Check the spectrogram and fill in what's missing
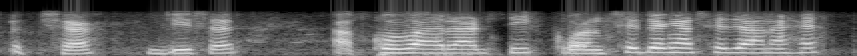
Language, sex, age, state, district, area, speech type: Hindi, male, 18-30, Uttar Pradesh, Sonbhadra, rural, conversation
